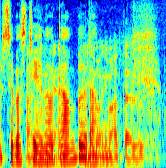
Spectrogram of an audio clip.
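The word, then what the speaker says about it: Sebastiano D'Ambra: Later on, I apologize for mispronouncing the name. It should be Father Sebastiano D Ambra.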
